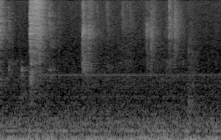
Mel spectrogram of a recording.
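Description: A few short, faint hisses of a pump-action room spray bottle being sprayed, three quick puffs in the first second.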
